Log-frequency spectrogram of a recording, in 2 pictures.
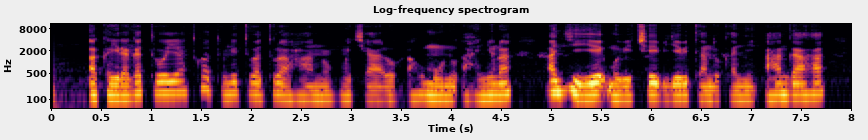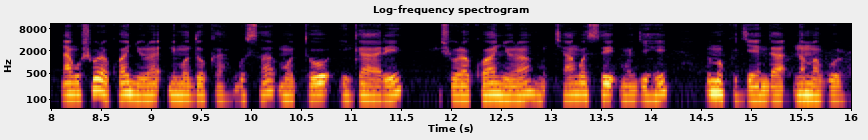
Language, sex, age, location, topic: Kinyarwanda, male, 18-24, Nyagatare, government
